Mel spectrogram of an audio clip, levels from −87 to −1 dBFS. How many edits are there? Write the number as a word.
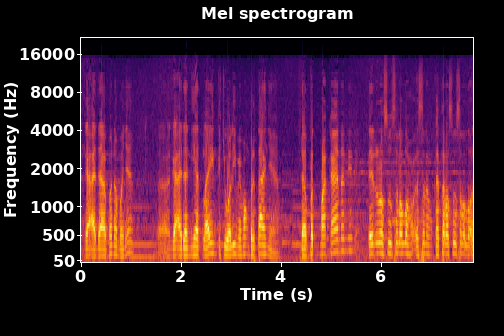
one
